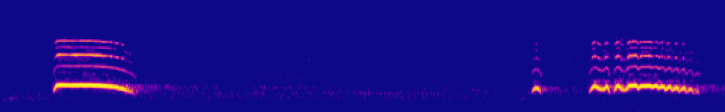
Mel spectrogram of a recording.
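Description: A male tawny owl hoots loudly, marking and defending its territory: one drawn-out hoot, a long pause, then a brief note followed by a long, wavering, tremulous hoot. No one speaks.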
